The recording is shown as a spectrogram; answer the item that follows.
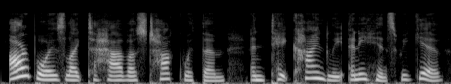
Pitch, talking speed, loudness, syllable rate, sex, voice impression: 220 Hz, 215 wpm, -19 LUFS, 4.5 syllables/s, female, very feminine, adult-like, slightly middle-aged, thin, slightly relaxed, slightly weak, slightly dark, soft, clear, fluent, slightly cute, intellectual, refreshing, slightly sincere, very calm, friendly, reassuring, unique, elegant, sweet, kind, slightly sharp, light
